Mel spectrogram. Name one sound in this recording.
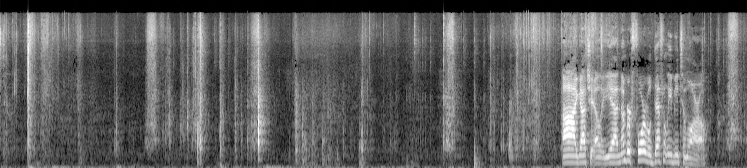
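A cardboard box rustles and knocks as hands handle it.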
